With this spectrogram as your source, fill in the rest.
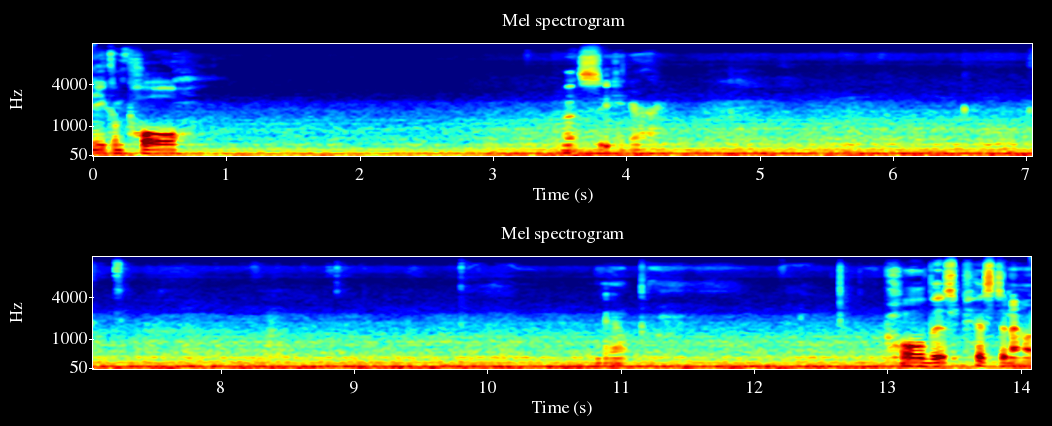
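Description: Small plastic and metal parts click and rattle as they are handled.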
